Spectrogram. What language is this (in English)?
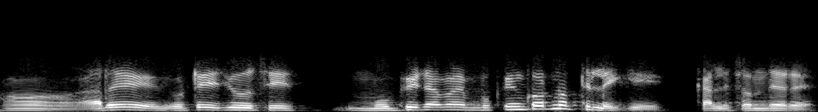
Odia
